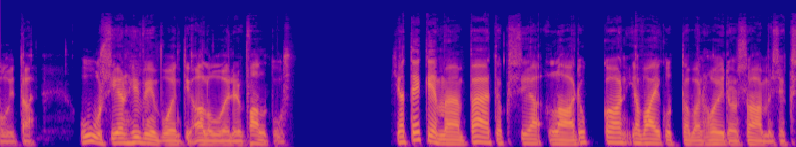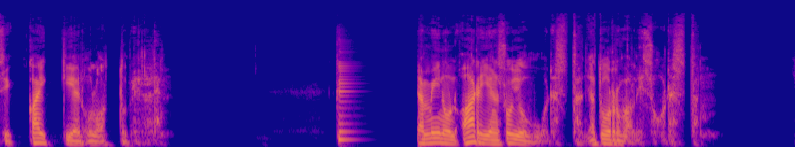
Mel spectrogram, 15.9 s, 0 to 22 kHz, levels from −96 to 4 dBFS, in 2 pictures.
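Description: From 2.41 to 2.79 s the speech turns choppy, the signature of repeated packet loss (robotic sound). Several short holes, the longest 25 ms, are patched by extending the preceding audio, so about a quarter of that span is concealment rather than real signal.

At 2.87 s the sound stops for about 1.04 s, returning at 3.92 s. A brief fading continuation gives way to about 0.94 s of silence. This is likely a long network dropout. The same thing happens from 11.36 to 12.15 s: about 0.78 s is lost, including 0.46 s of silence.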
